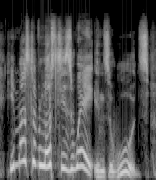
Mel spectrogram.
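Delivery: high-pitched French-accented line. Shown as a demonstration. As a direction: play the French accent at the top of your range. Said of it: "It can be up".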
